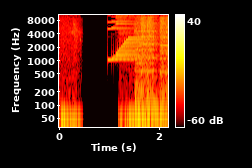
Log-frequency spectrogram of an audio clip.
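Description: A video game plays a rising electronic chime as play resumes.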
